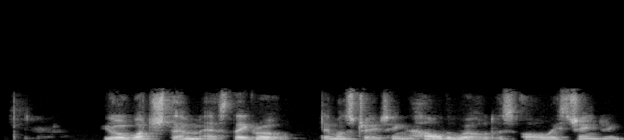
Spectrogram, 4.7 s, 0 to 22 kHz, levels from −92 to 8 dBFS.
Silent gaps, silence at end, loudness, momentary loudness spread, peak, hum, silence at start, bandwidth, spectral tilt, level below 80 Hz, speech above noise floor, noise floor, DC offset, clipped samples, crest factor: none; 0.05 s; -21 LUFS; 9 LU; -4 dBFS; none; 0.8 s; 8.4 kHz; -3.5 dB/octave; -68 dBFS; 41 dB; -62 dBFS; under 0.1%; under 0.1%; 18 dB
